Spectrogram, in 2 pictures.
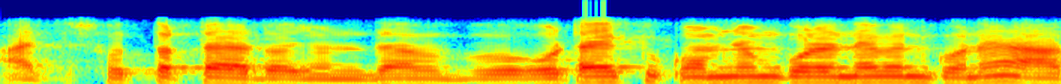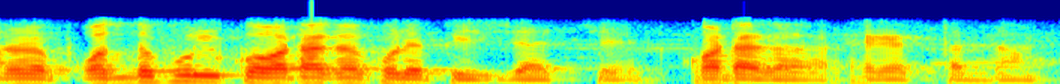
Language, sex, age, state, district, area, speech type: Bengali, male, 30-45, West Bengal, Darjeeling, rural, conversation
